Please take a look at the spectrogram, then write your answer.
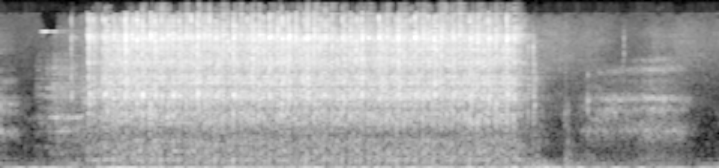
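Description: A sewing machine stitching a bias-cut spaghetti strap runs in one steady, fast mechanical whir for about three seconds, then stops, leaving a quiet tail with faint handling noise.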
